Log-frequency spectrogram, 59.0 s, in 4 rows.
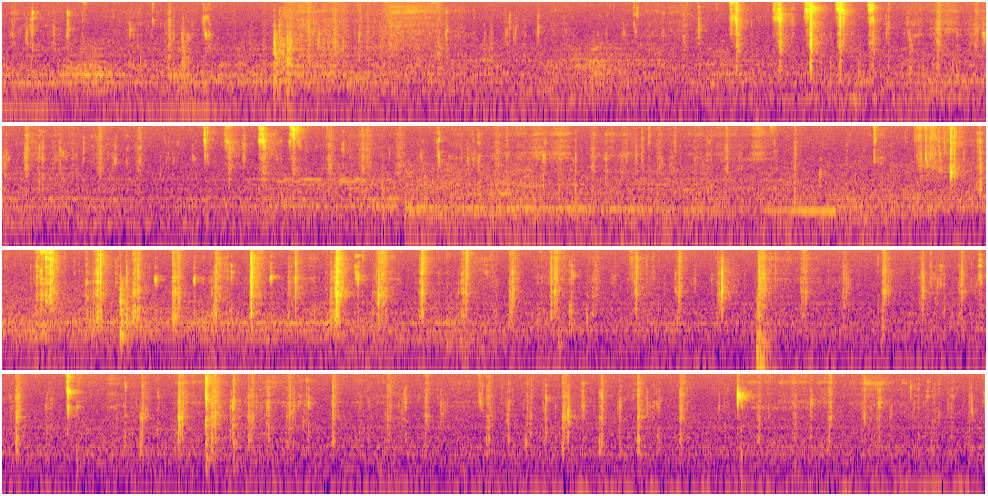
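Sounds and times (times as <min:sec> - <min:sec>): person chewing food: 0:00.0 - 0:03.2, 0:05.7 - 0:08.2, 0:09.0 - 0:59.0
crisp crunches: 0:28.4 - 0:36.6.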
